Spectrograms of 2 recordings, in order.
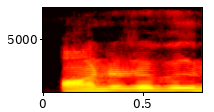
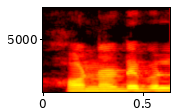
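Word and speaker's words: honorable: কি ই দিয়ে শুরু হচ্ছে এখানে N next অনারেবল ম্যান অনারেবল ম্যান অনারেবল হারেবল না কিন্তু উচ্চারণটা কি হচ্ছে অনারেবল মানে ওর উচ্চারণ হচ্ছে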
